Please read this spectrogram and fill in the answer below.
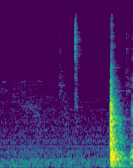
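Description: A glass whiskey bottle set down on a wooden bar top with a single sharp knock near the end, after a faint click a little earlier.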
